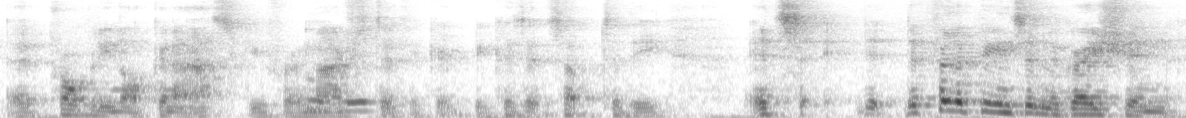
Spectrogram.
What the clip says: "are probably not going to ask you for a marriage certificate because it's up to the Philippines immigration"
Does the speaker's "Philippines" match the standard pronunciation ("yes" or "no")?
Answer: yes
